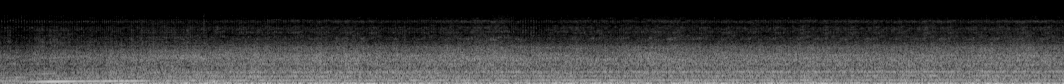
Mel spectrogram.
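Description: Lyric Graffiti fat-tyre e-bike on the move: a whine that rises in pitch over the first second or so as the bike gathers speed, then holds steady at cruising speed. Under it runs a steady rush of wind and tyre noise on the road.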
